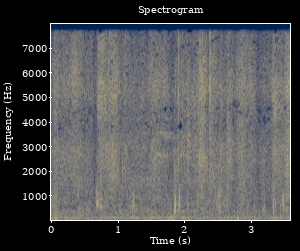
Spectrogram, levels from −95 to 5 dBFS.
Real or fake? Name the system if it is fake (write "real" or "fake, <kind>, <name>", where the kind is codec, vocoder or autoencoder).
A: real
